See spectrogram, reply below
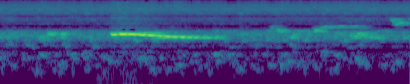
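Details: Male Ruddy kingfisher singing: one rolling, pulsed trill that slides gently downward and trails off toward the end, lasting about a second, with faint higher chirps scattered before and after it.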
